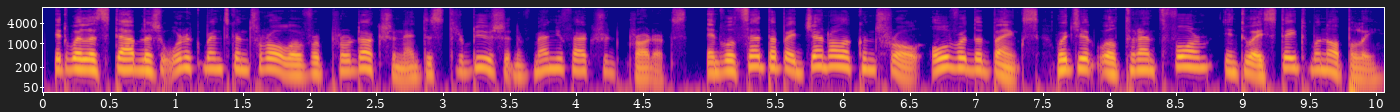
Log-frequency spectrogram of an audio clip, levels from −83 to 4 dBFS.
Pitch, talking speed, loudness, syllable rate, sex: 150 Hz, 180 wpm, -18 LUFS, 5.8 syllables/s, male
